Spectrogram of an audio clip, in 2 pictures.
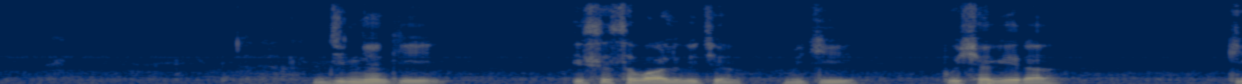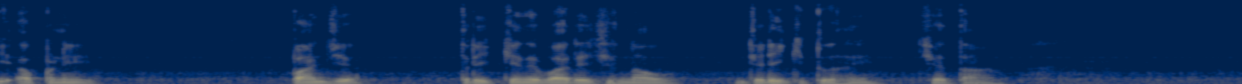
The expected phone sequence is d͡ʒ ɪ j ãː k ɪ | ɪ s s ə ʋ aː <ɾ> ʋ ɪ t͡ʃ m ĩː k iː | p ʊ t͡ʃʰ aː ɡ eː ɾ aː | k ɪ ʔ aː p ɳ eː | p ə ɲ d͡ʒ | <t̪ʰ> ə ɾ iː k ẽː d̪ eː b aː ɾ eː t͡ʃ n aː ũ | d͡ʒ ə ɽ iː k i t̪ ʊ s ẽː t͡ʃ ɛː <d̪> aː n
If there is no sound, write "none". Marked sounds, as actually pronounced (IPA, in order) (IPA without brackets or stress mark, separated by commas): l, t̪, t̪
